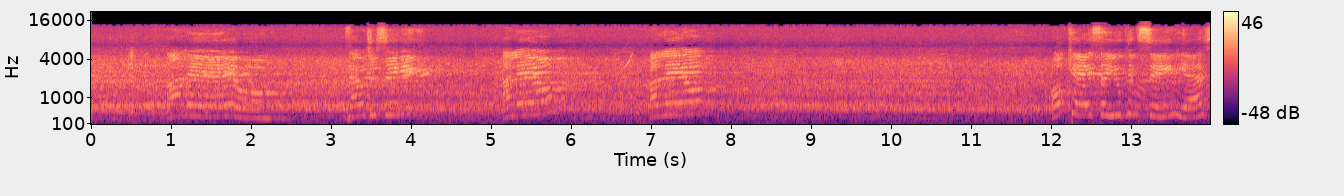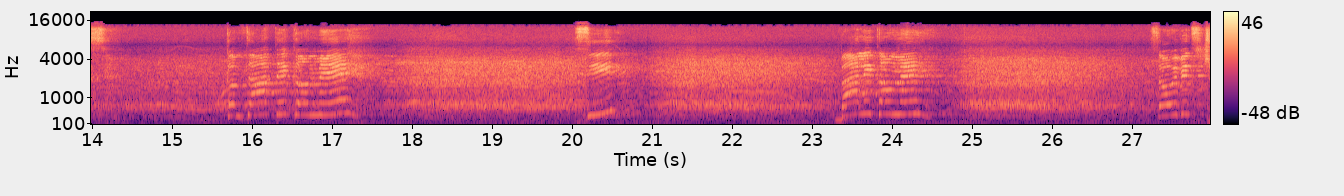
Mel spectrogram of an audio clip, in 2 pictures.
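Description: A large crowd cheers and screams in a huge open arena.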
